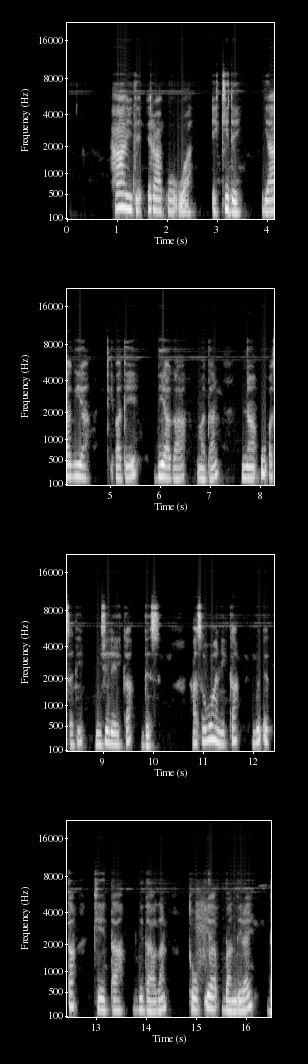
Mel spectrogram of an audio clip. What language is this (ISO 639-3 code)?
wal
